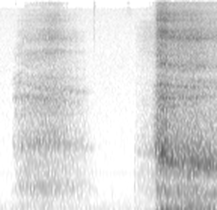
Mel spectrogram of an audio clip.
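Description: A person pants to catch their breath after jogging up a flight of stairs. A soft breath comes first, then a brief pause, then a loud, rough, close exhale. No talking is heard.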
